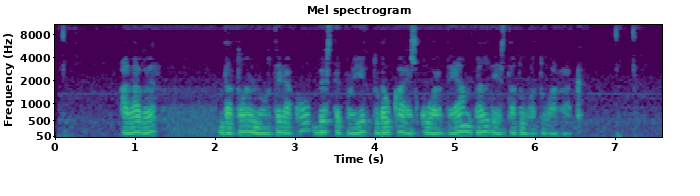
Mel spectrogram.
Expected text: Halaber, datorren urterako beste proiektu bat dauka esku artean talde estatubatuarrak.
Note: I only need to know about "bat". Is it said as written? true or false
false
